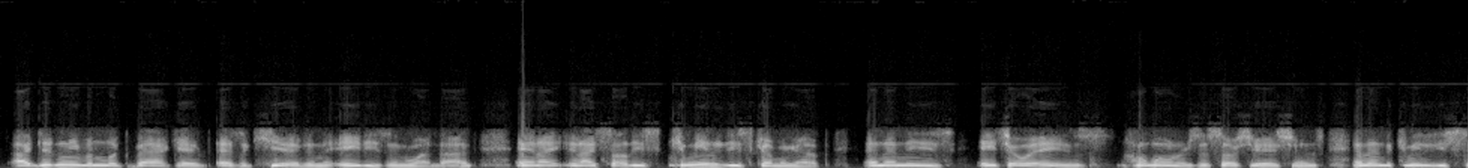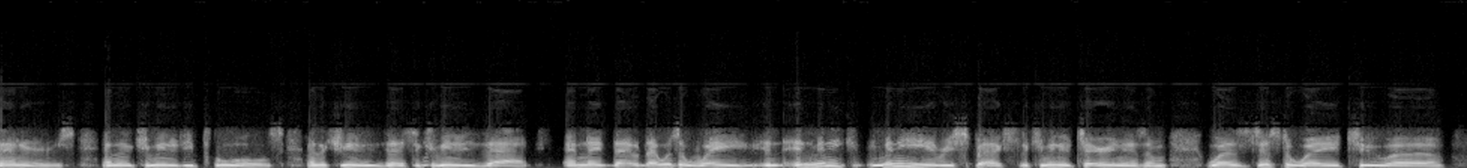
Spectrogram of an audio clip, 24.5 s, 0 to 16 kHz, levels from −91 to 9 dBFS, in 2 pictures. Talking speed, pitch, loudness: 160 wpm, 160 Hz, -16 LUFS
